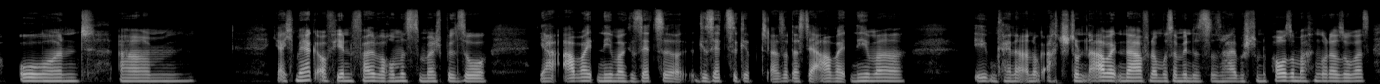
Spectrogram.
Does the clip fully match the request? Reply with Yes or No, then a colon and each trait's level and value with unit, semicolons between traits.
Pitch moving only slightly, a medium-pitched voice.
Yes: narrow, 1.3 semitones; medium, 155 Hz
